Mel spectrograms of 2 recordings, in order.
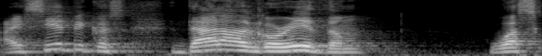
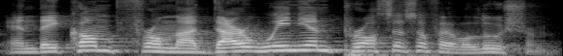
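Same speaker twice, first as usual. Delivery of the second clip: ordinary talk, nothing marked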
